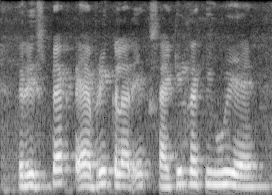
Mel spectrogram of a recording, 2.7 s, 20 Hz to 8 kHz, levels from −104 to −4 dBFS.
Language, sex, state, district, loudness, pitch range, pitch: Hindi, male, Jharkhand, Deoghar, -14 LUFS, 165-190 Hz, 175 Hz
